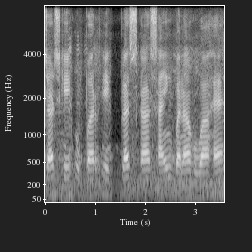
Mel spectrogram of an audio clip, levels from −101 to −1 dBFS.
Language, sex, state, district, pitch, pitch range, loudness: Hindi, male, Chhattisgarh, Raipur, 130 Hz, 120-130 Hz, -16 LUFS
